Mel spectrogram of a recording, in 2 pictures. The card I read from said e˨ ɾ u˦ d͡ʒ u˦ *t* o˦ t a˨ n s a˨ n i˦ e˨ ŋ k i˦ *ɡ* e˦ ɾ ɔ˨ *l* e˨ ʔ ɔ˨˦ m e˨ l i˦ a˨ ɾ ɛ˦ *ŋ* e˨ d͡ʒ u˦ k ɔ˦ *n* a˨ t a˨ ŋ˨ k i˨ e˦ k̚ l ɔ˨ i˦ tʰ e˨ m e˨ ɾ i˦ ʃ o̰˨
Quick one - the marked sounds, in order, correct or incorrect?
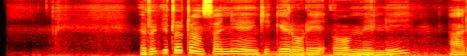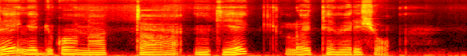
correct, correct, incorrect, correct, correct

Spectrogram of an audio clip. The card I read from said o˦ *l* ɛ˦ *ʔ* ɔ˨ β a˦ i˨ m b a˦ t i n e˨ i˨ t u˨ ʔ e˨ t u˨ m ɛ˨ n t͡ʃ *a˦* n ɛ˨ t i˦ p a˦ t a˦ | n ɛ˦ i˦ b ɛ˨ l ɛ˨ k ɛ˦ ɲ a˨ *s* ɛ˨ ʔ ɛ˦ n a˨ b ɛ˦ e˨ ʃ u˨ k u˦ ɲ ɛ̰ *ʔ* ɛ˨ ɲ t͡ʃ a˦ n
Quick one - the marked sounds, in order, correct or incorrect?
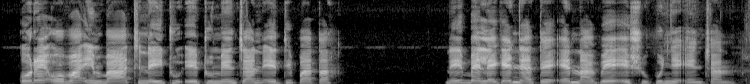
incorrect, correct, correct, incorrect, correct

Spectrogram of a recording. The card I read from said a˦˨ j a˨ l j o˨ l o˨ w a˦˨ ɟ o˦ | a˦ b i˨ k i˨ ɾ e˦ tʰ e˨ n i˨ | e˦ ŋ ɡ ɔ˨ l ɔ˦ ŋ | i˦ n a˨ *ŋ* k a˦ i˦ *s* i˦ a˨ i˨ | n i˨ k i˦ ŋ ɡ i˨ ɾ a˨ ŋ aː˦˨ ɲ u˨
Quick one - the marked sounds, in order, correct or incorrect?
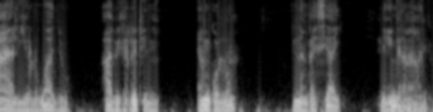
correct, correct

